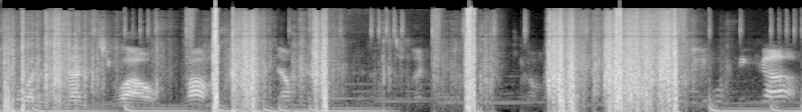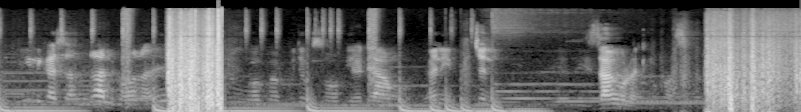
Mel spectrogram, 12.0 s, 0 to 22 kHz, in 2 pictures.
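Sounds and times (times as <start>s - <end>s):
loud bursts of noise: 4.1s - 5.1s, 7.3s - 7.7s.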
